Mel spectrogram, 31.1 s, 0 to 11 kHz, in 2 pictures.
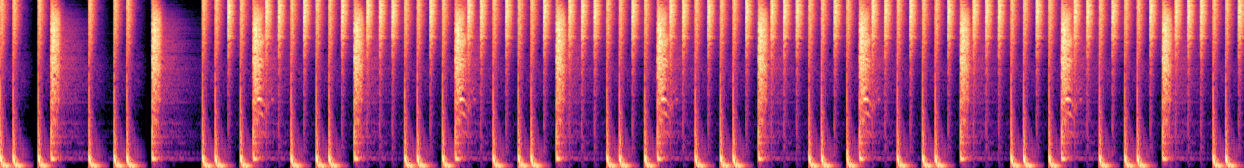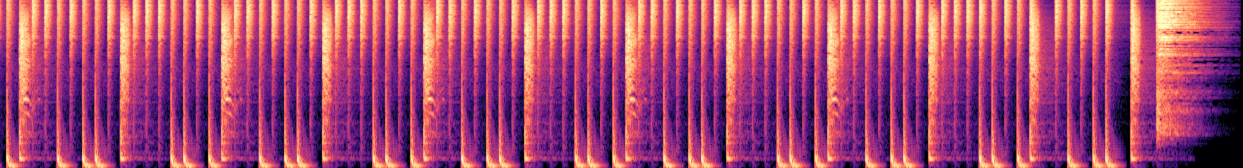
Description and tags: Old Hip hop drum beat
130-bpm, 95bpm, bass, beat, boombap, bottle, break, breakbeat, cleaner, container, dance, dnb, drum, drum-loop, drums, food, funky, groovy, hiphop, loop, percussion-loop, plastic, quantized, rubbish, sandyrb, stand, sticks, vacuum, water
